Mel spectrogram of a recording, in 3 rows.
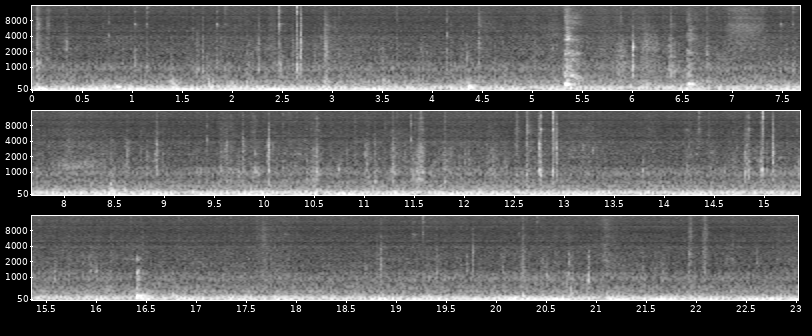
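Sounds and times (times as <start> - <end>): computer keyboard keystrokes: 0.0 - 3.0, 8.6 - 13.0, 14.2 - 15.4
low hum of room equipment: 0.0 - 23.0.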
